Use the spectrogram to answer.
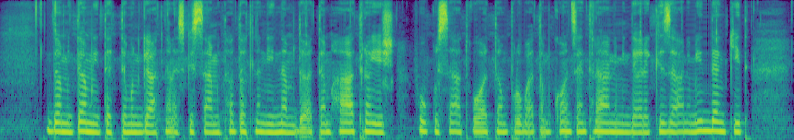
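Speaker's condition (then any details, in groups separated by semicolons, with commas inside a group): Deafness; tried signing with Japanese sign-language users at the competition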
